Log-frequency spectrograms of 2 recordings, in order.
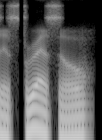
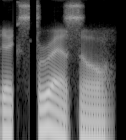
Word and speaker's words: espresso: It's espresso, not expresso. That mispronunciation annoys me almost as much as mischievous being pronounced mischievous. Did someone say cheese?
